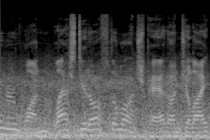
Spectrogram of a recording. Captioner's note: rocket engine roaring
